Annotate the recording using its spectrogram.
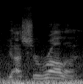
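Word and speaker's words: ישראל: Yasharallah is how you say your name in the ancient Hebrew.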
